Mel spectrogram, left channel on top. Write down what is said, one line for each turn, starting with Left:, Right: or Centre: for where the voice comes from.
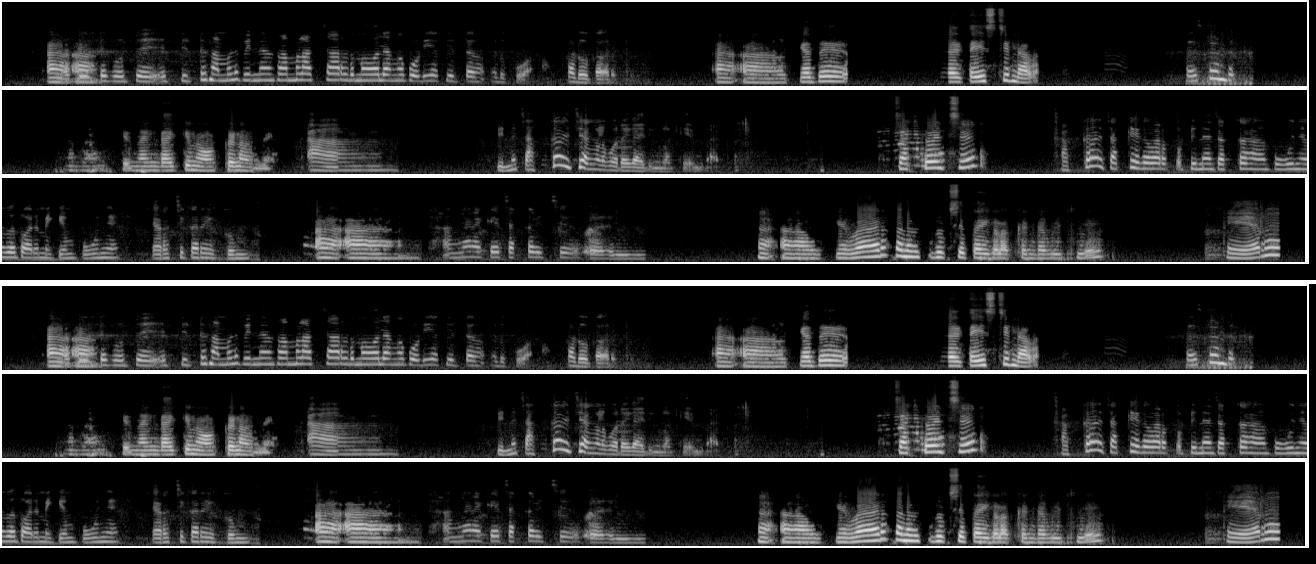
Left: വേല്ലത്തി
Right: ആഹ് ആഹ്
Left: ഇട്ട് കൂത്ത് ചിട്ട് നമ്മള് പിന്നെ നമ്മൾ അച്ചാറി ഇടുന്ന പോലെ അങ്ങ് പൊടിയൊക്കെ ഇട്ട് എടുക്കവാ കടുവൊക്കെവർത്ത്
Right: ആഹ് ആഹ് ഓക്കെ അത് ട്ടേയ്സ്റ്റ് <unintelligible>
Left: ബസുണ്ട്
Right: <unintelligible> ക്ക് നോക്കണോന്ന്
Left: ആഹ് പിന്നെ ചക്ക വെച്ച് ഞങ്ങൾ കൊറെേ കാര്യങ്ങളൊക്കെ ഇണ്ടായി <inaudible>
Right: ചക്ക വെച്ച്
Left: ചക്ക ചക്കയൊക്കെ വറുക്കും പിന്നെ ചക്ക പൂഞ്ഞൊക്കെ തോരൻവെയ്ക്കും പൂഞ്ഞ് എറച്ചിക്കറി വെക്കും
Right: ആഹ് ആഹ്
Left: അങ്ങനൊക്കെ ചക്ക വച്ച് വരും
Right: ആ ആ ഓക്കെ വേറെ തണൽ വൃക്ഷത്തൈകളൊ ക്കെണ്ടാ വീട്ടില്
Left: വേറെ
